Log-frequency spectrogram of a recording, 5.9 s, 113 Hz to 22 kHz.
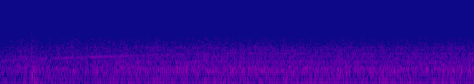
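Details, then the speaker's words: Washing machine with jet and iDos on a Cottons 60 program, chef uniform load: quiet steady drum rumble with a faint motor tone climbing as the jet comes on and the spin wash begins; normal. "And the jet's on now, I think. Yeah, the jet's coming on. Here we go. Spin wash time."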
